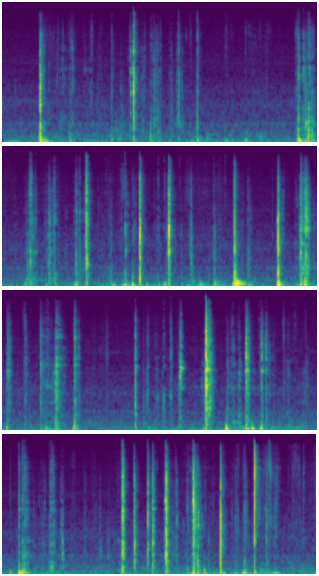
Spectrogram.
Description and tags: Opening DVD cases, removing the DVD and putting them back. One case is a "double disc" case, with a flimsy plastic disc holder flopping around inside.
